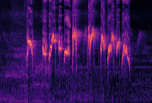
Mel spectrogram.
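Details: Morning training song of a red-whiskered bulbul: a fast, continuous phrase of about a dozen loud, rolling, slurred whistles lasting two seconds.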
